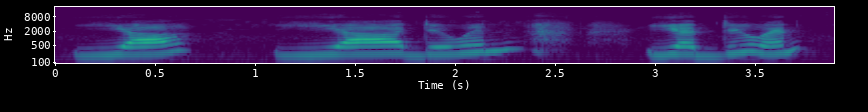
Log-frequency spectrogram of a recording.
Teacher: we're going to start this question with just you, which is reduced to y. · We're dropping that g again.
